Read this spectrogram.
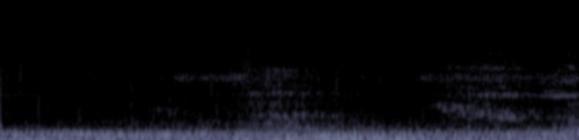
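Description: Footsteps crunch softly on rocky ground.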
